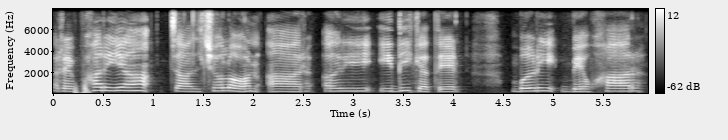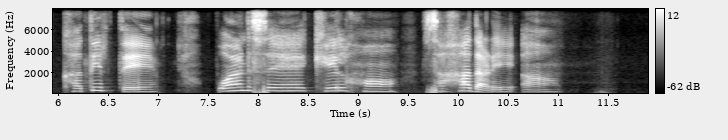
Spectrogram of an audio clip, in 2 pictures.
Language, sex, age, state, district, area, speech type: Santali, female, 18-30, West Bengal, Bankura, rural, read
